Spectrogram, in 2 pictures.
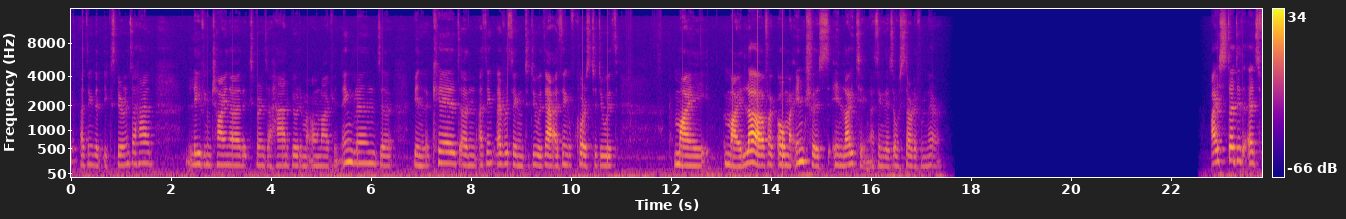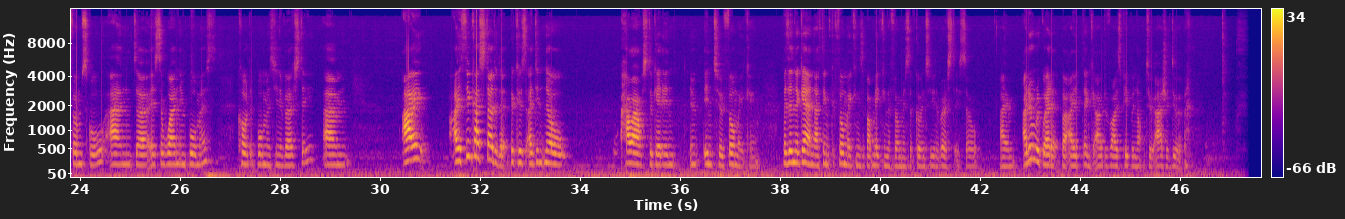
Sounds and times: Speech: 0.0s - 1.7s, 2.3s - 11.0s, 12.0s - 17.4s, 22.8s - 29.4s, 30.4s - 33.8s, 34.7s - 46.2s.

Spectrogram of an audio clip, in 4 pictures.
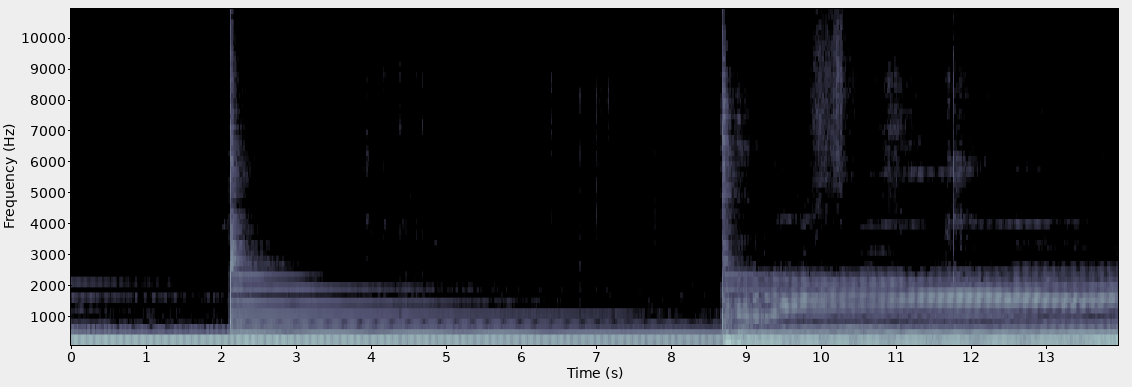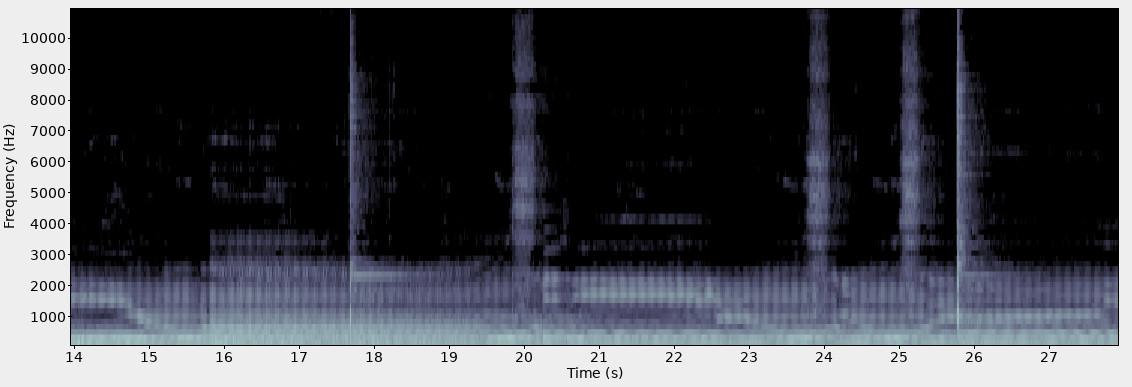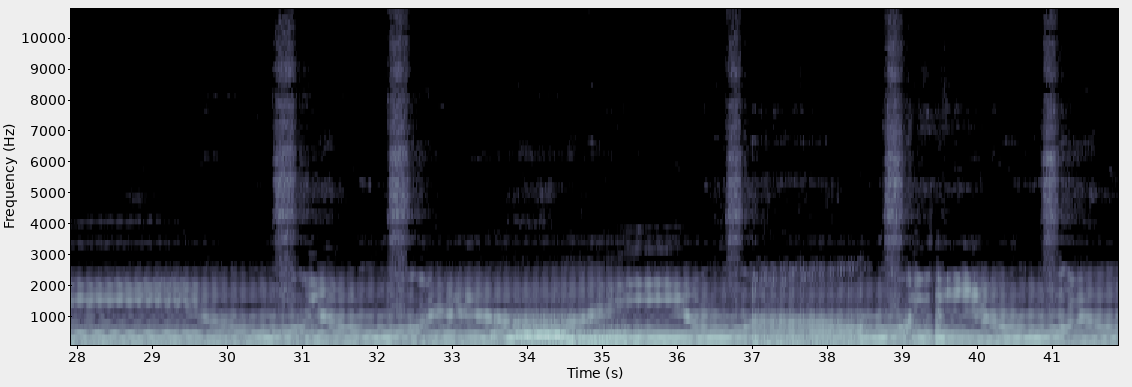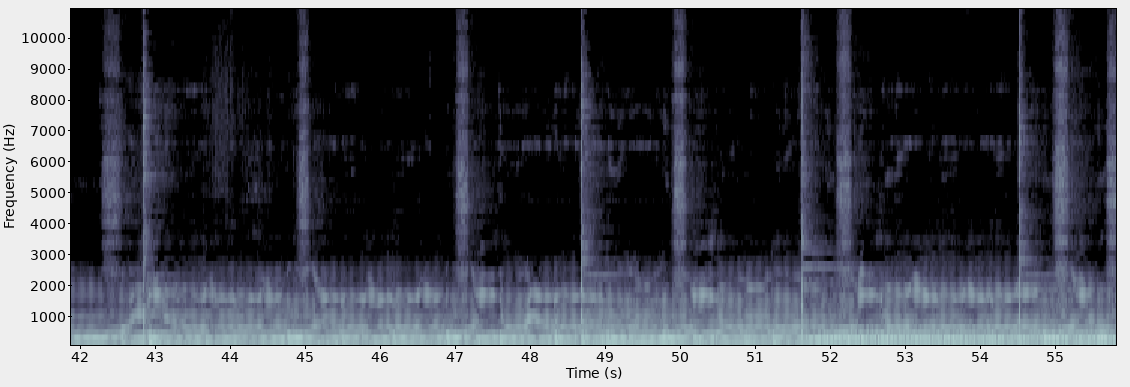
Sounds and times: Music: 0.0s - 55.8s.

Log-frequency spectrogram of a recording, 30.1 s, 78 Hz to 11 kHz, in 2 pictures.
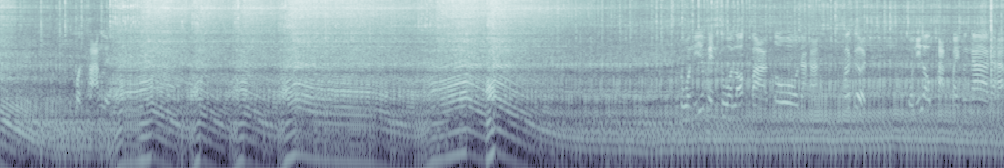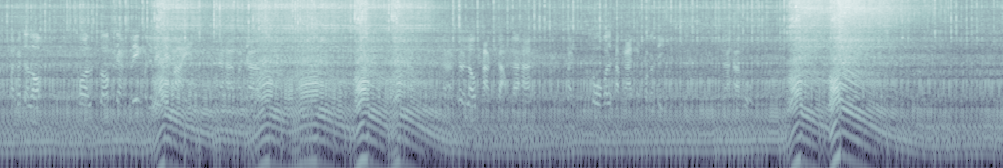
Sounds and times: Speech: 1.1s - 1.7s, 10.2s - 13.0s, 13.6s - 19.0s, 21.7s - 25.1s, 25.9s - 26.4s.

